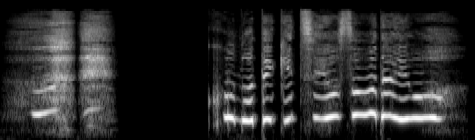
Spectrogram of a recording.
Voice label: encount fear, jp

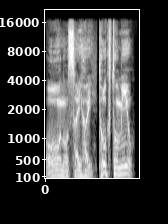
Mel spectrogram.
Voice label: chant jp; claude

